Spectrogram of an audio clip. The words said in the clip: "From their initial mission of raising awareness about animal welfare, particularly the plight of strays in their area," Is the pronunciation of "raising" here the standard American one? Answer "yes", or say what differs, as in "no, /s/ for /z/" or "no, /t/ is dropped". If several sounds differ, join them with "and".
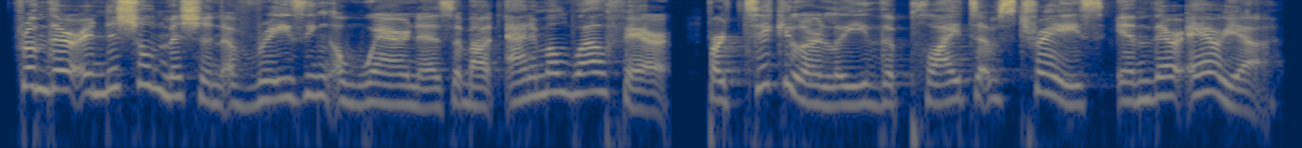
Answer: yes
